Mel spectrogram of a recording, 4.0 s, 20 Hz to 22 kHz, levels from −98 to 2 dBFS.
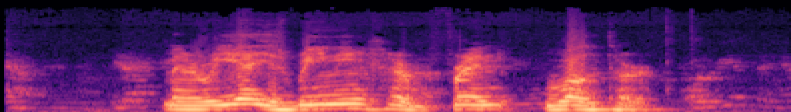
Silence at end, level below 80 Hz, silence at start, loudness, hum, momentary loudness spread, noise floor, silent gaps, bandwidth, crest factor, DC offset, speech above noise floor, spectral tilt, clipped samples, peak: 0.4 s; -46 dBFS; 0.6 s; -12 LUFS; none; 10 LU; -41 dBFS; none; 6.6 kHz; 12 dB; under 0.1%; 30 dB; -9 dB/octave; under 0.1%; 0 dBFS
